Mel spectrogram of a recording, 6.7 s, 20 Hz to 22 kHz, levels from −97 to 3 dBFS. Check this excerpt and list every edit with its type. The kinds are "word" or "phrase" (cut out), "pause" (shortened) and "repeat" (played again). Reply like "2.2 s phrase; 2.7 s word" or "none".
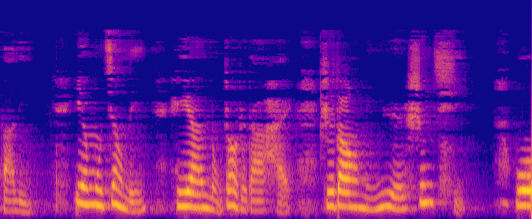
none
